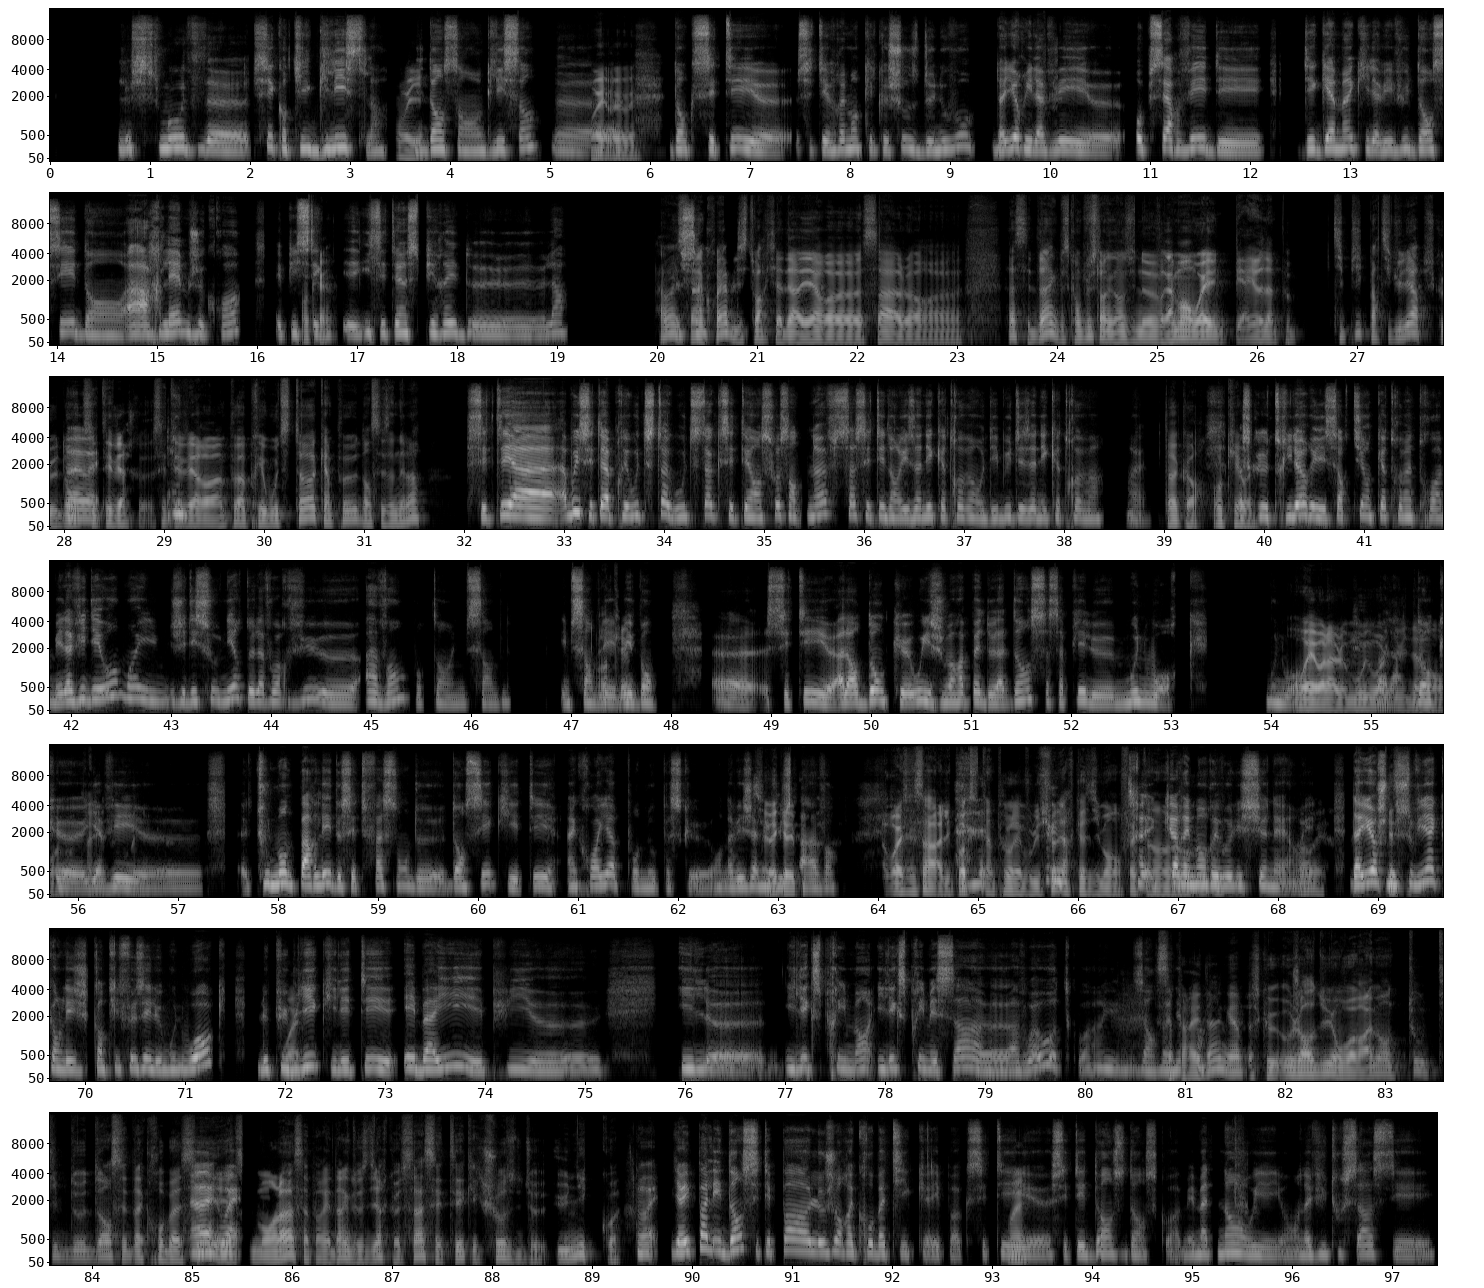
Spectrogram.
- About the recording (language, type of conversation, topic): French, podcast, Quelle chanson raconte le mieux une période importante de ta vie ?
- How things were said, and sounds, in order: in English: "smooth"; throat clearing; put-on voice: "Moonwalk Moonwalk"; throat clearing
